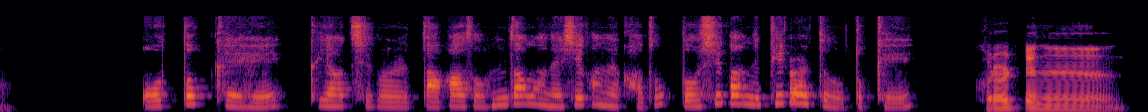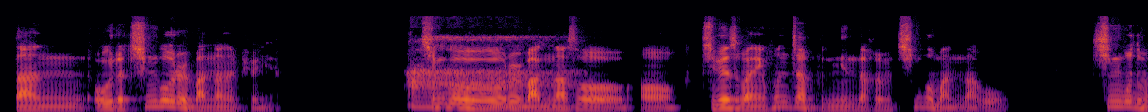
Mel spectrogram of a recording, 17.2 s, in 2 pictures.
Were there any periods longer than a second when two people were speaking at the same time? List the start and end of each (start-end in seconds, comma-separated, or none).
11.8-13.1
